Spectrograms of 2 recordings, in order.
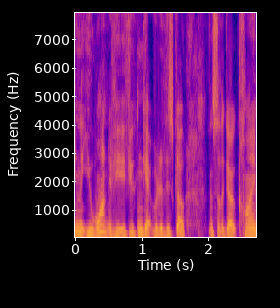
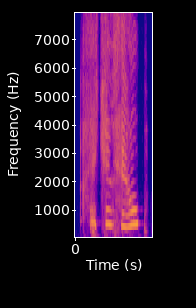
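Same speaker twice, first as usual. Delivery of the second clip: put-on teeny, very high little voice; 4 dB quieter than usual. Storyteller voicing the ant offering help: tiny little ant voice. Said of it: "this tiny little voice that said".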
